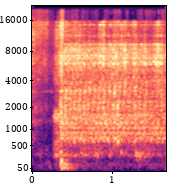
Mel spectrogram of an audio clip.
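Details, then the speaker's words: 1993 Lexus LS400 1UZ-FE with serpentine belt removed: the idler pulley spun by hand gives a dry gritty whir instead of a smooth spin, found noisy from a worn bearing. "first thing i noticed here is this idler pulley here that shed some light on that and you can hear not sure if you can hear it"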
